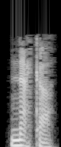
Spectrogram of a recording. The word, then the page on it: knacker: ‘nækər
